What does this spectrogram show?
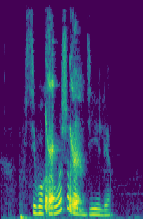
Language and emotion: Russian, positive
